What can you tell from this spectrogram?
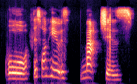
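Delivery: slow, careful "matches" with the final S sounded; clear word endings. Shown as a demonstration. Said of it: "pronounce the ends of the words clearly".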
